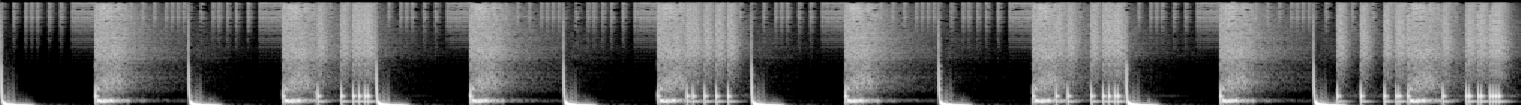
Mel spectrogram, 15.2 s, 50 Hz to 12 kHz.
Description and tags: Trap loop drop
I made this traploop for my remix of Truckers Hitch by Ylvis, and i loved it so much i wanted to share it with you :) I used the included samples from FL Studio 11 where i also put togheter the loop and mixing preference.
